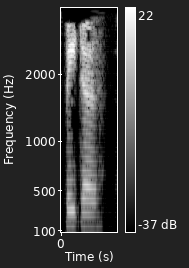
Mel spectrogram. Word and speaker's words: Peter: My name is Peter.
